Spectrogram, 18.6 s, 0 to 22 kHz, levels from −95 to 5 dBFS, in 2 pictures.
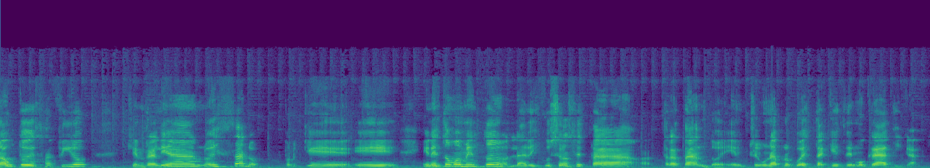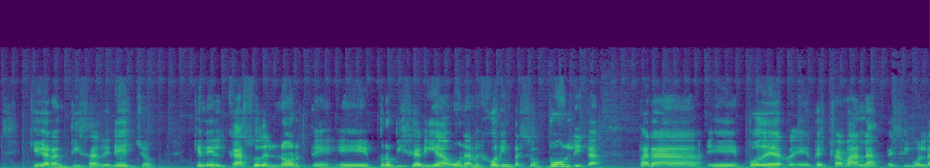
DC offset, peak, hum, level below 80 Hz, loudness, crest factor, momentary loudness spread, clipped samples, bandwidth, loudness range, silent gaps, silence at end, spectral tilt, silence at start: under 0.1%; 0 dBFS; none; -46 dBFS; -18 LUFS; 18 dB; 10 LU; under 0.1%; 15 kHz; 2 LU; none; 0 s; -4 dB/octave; 0 s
